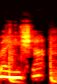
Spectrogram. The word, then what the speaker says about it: Aisha: My name is Aisha, and you pronounce my name Aisha.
